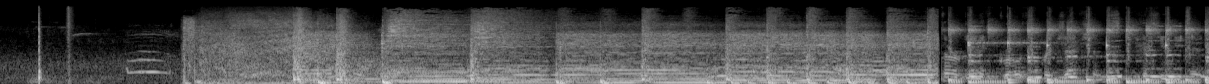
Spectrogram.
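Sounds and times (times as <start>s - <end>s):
loud burst of noise: 1.8s - 5.8s.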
